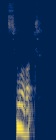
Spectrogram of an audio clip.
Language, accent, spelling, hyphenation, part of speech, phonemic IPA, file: English, Southern England, swart, swart, adjective / noun / verb, /ˈswɔːt/, LL-Q1860 (eng)-swart.wav
- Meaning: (adjective) 1. Of a dark hue; moderately black; swarthy; tawny 2. Black 3. Gloomy; malignant; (noun) Black or dark dyestuff; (verb) To make swart or tawny; blacken; tan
